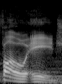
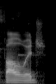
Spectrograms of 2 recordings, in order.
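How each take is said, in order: First: It is said as two separate words. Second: It is said as one blended word. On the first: The speaker calls it right. "It's follow age. Yeah, it's two words" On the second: The speaker calls it wrong. "I would just say followage"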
